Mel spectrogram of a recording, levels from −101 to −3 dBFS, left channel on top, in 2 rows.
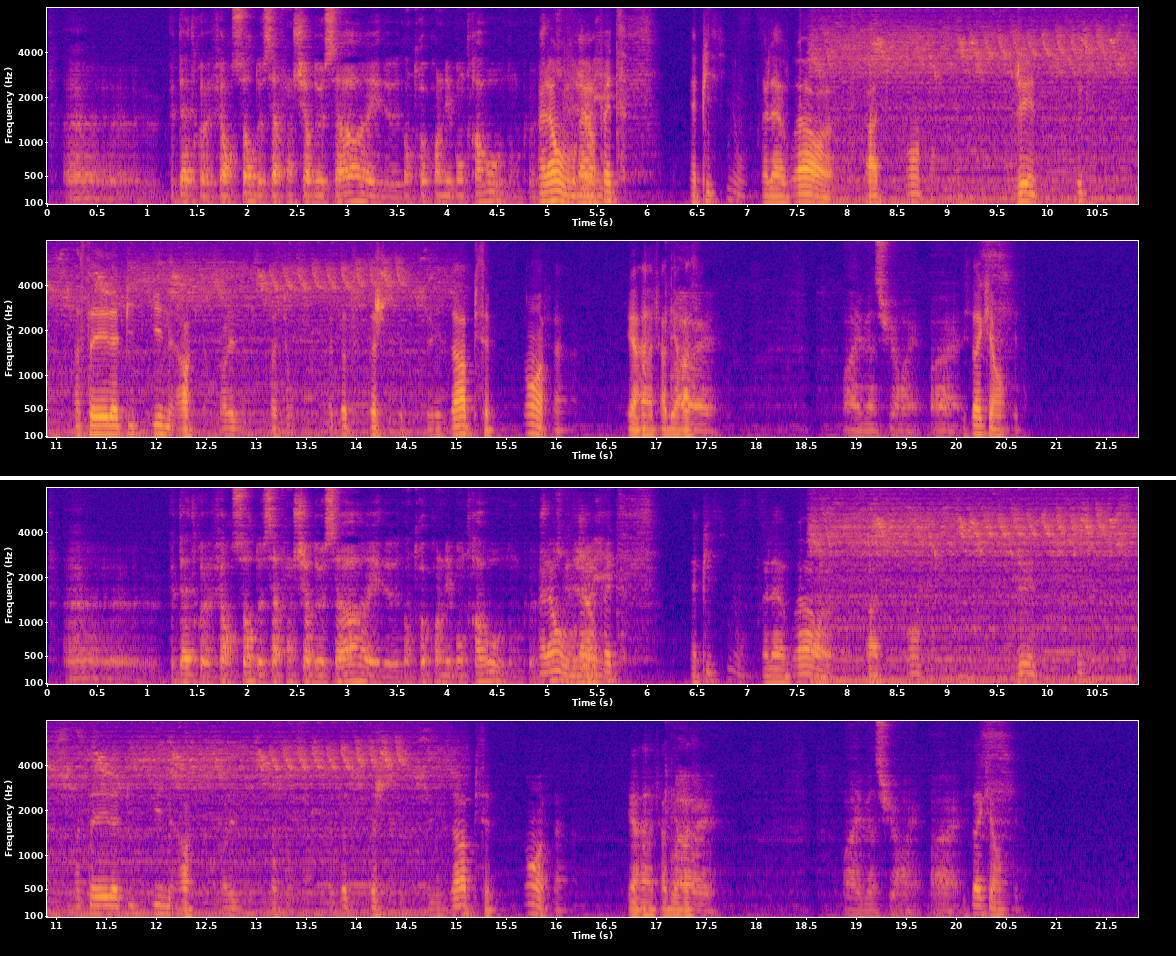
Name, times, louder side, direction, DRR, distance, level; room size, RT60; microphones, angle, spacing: voice 1, 0.0-6.0 17.1-17.6 18.9-20.0 20.3-20.7, left 1 dB, 25° left, 1.1 m, -33 dB
voice 2, 4.9-5.5 6.5-7.9 8.2-8.3 8.6-9.2 9.6-9.9 10.3-10.4 11.2-12.3 12.6-13.4 13.8-14.3 14.7-15.4 15.7-16.1 16.7-17.3 20.2-20.7, left 6 dB, 90° left, 0.4 m, -28 dB
sound 1, 7.6-15.1, right 1 dB, ahead, 1.3 m, -35 dB
6.2 x 2.2 x 3.6 m
head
